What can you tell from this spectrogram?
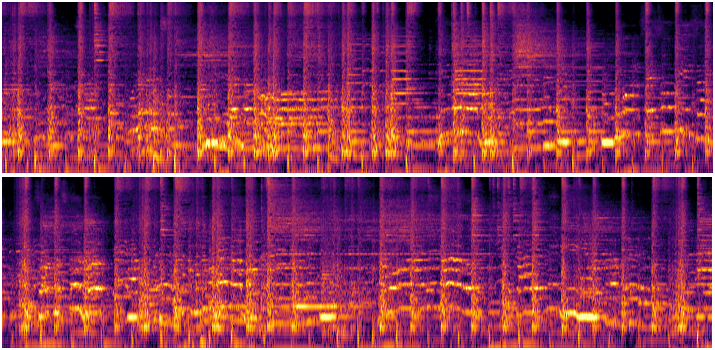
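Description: Live band playing a song: electric guitars, bass and a drum kit keeping a steady beat, with a singer's voice over them.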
